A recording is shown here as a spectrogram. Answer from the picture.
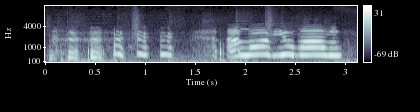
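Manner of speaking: high and loud, laughing through the words; laughing love. Real, not acted. Daughter laughing out love to her mother, high and loud. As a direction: squeal it out with a laugh.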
